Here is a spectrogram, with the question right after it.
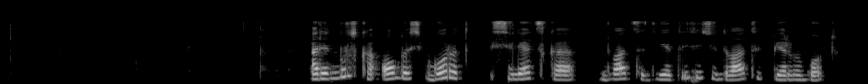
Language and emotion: Russian, neutral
